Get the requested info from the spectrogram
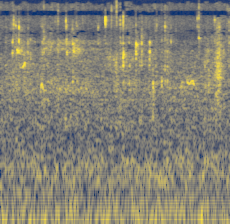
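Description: Faint small water sounds of a pigeon drinking from its water dish, over a steady low rumble.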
